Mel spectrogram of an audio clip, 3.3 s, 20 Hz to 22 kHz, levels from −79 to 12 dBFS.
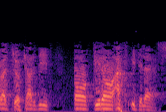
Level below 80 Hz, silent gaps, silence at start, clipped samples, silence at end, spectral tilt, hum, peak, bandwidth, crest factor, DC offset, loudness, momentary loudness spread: -36 dBFS; none; 0 s; under 0.1%; 0 s; -10 dB/octave; none; -2 dBFS; 4.9 kHz; 16 dB; 0.5%; -17 LUFS; 10 LU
